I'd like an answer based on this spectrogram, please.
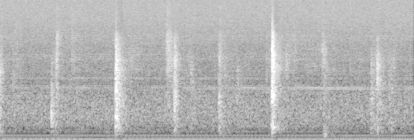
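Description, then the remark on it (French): A bookcase door opens with a series of soft wooden knocks and clatters, several brief taps spaced irregularly over a steady low hum, fairly quiet, as a man opens it to look at the books. “Il ouvre et regarde des livres.”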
